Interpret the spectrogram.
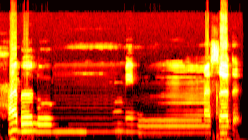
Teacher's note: اور اس میم پر بھی گنہ ہوگا، سین کو کھینچنا نہیں، دال وقف کی صورت میں ساکن ہو جائے گا اور اس پر قلقلہ بھی ہوگا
